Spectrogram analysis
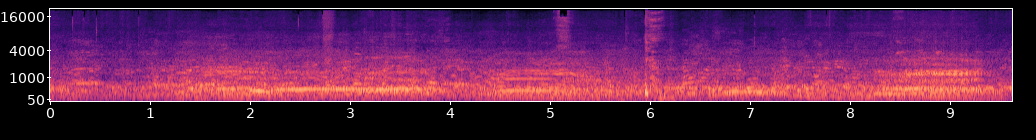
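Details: At a Brahmanbaria cattle market, Sahiwal bull calves low in several long, arched moos, one after another, while traders talk and a busy crowd murmurs throughout.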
